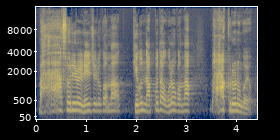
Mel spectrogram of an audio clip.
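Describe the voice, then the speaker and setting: Middle-aged male pastor, animated storytelling sermon, bright and slightly high voice. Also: normal speed, creaky. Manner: animated, acts out quoted voices, rises to near-shouting at climaxes.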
